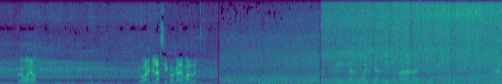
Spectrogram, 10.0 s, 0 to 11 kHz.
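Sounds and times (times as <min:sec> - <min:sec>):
wind buffeting microphone: 0:00.0 - 0:10.0
sea surf breaking: 0:04.4 - 0:10.0.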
